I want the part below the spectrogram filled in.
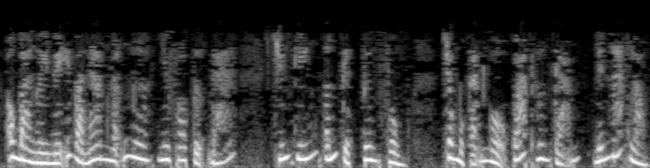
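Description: A woman's voice: a little high, moderate pace. Woman narrating a radio drama. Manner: expressive storytelling. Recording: tinny medium-wave radio broadcast.

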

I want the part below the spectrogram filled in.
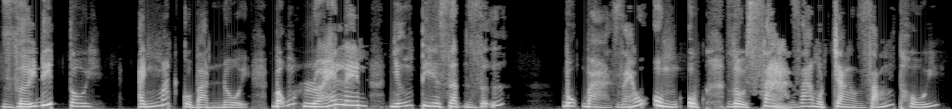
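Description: A woman reading a novel aloud as a steady, measured audiobook narrator. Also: medium pitch, husky, no room sound. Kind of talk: scripted narration.

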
